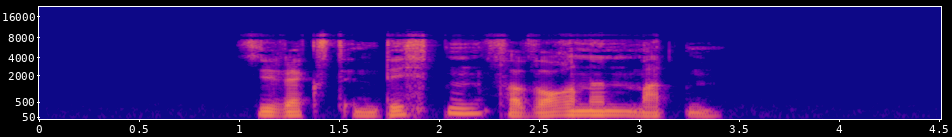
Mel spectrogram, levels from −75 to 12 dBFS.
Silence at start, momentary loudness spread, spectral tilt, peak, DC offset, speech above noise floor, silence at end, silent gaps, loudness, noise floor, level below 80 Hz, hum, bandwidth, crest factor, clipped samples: 1 s; 13 LU; -4 dB/octave; -2 dBFS; under 0.1%; 51 dB; 1.1 s; none; -18 LUFS; -70 dBFS; -44 dBFS; none; 10 kHz; 20 dB; under 0.1%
